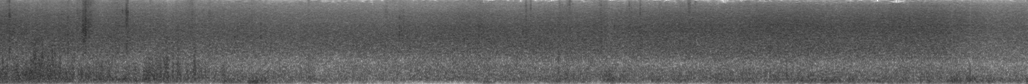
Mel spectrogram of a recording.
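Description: Strong gusting wind buffeting the microphone, a loud low rumble that is heaviest in the first couple of seconds and then eases a little.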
